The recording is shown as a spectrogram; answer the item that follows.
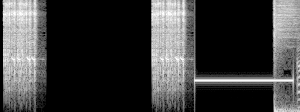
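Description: Intro sound effects: two short noisy bursts about three seconds apart with silence between, then a click and a steady single-pitch electronic beep lasting about two seconds. Music comes in just before the end.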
